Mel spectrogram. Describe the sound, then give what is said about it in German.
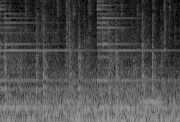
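Many wristwatches and pocket watches tick together, mounted on a long black cardboard tube. Faint, dense clicking runs without a shared beat over a low, steady hum. “dieses lange schwarze Papprohr, auf das die ganzen Armbanduhren und Taschenuhren montiert sind oder drapiert sind”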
